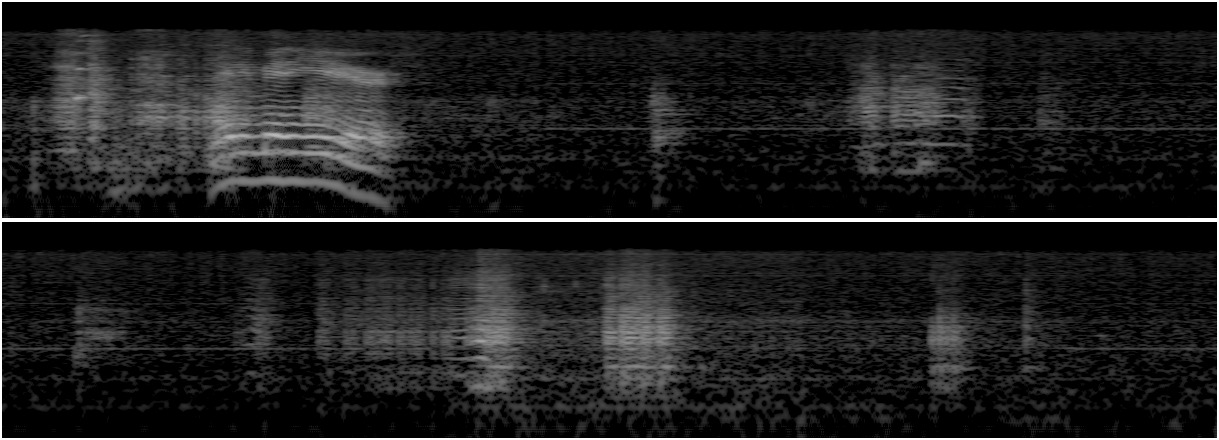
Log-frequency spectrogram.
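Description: A brush dabs and scrapes across a stiff surface.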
